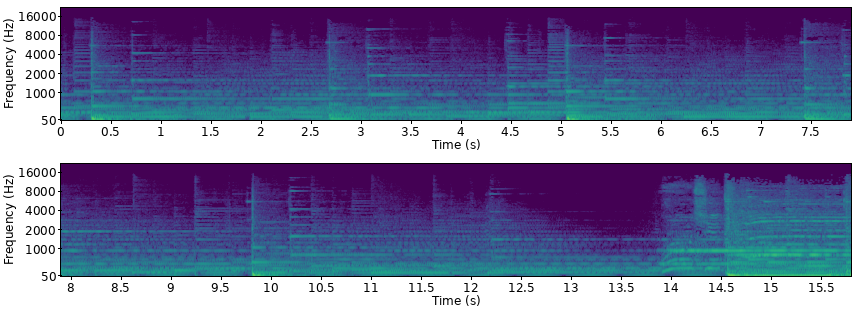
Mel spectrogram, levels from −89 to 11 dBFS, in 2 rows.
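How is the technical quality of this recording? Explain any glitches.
The technical quality of this recording is good, and there are no glitches to explain.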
